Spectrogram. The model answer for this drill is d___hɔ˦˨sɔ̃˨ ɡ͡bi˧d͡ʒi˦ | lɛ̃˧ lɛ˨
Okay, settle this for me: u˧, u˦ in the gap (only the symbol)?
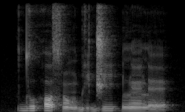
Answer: u˦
